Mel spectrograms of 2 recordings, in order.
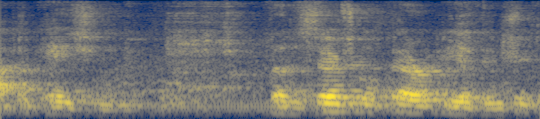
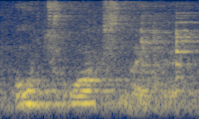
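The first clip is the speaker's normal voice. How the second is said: incredulous aside; 14 semitones higher, 7 dB quieter than usual. Retold or imitated. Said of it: "I said".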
